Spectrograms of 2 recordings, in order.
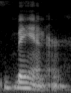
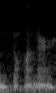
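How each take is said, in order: First: It is said in an American accent. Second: It is said in an Irish accent. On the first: "with our American accents, ... We tend to say banner" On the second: "they would say bonner with the Irish accent"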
